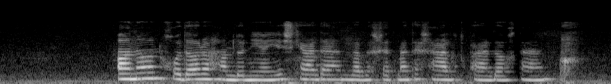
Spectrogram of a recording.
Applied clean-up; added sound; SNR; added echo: none; Breathing; 16 dB; none.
